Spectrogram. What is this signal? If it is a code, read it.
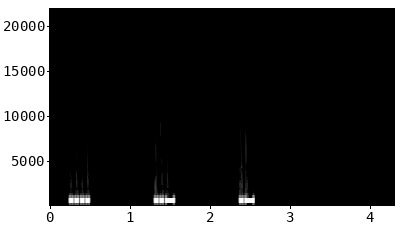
Morse code, heard as a keyed tone, about 34 wpm, spaced as for 10 wpm, 700 Hz. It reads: HUA
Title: USA Call Signs - 5 Characters - 8x Character Spacing - 35wpm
